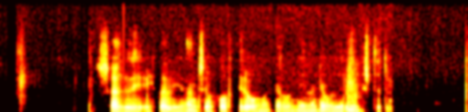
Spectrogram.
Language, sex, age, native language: Icelandic, male, 30-39, Icelandic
